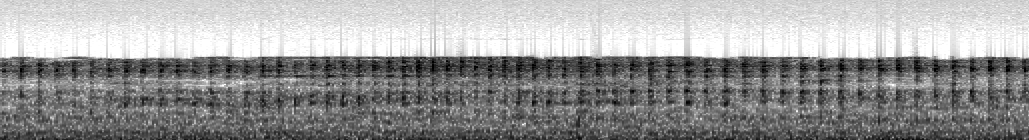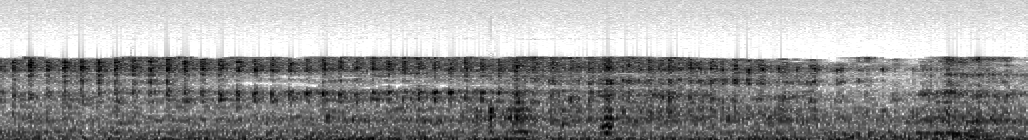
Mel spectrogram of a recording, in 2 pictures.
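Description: Slowed-down audio of a slow-motion replay: a low, steady rumble with a fast, even ticking running through it, from a BMX bike's frame being whipped around on tarmac.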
